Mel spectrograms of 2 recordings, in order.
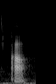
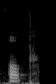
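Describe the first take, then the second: First: The vowel sounds more like an a. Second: The vowel is the speaker's own northern one. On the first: "They say more like an A" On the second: "I like the way we say it personally"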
